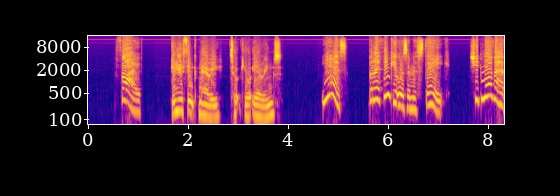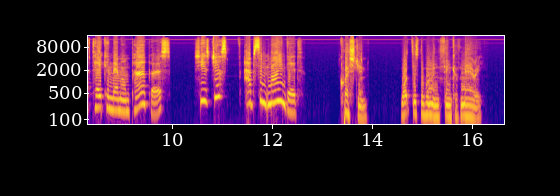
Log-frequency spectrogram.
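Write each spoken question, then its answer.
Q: What does the woman think of Mary?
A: She is absent-minded, not dishonest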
